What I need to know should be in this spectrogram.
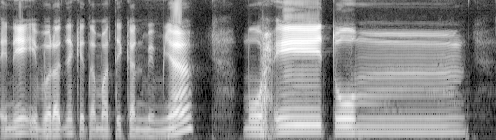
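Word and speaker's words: مُحِيطٌ: Muhitum. Cara membacanya adalah kita tahan dulu suara tumnya baru masuk ke ba.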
